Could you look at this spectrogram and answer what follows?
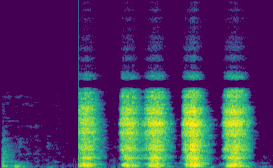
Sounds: Sniff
